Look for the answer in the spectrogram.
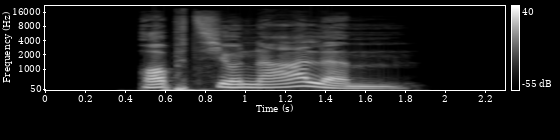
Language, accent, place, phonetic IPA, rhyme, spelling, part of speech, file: German, Germany, Berlin, [ɔpt͡si̯oˈnaːləm], -aːləm, optionalem, adjective, De-optionalem.ogg
- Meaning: strong dative masculine/neuter singular of optional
